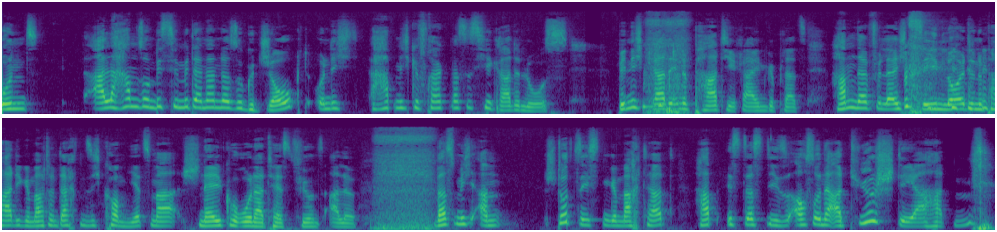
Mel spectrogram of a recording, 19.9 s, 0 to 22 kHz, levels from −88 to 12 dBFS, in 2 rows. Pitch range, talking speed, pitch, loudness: 160-225 Hz, 180 wpm, 185 Hz, -19 LUFS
